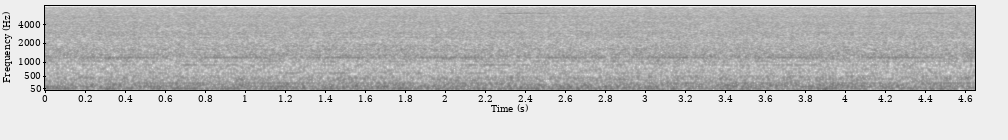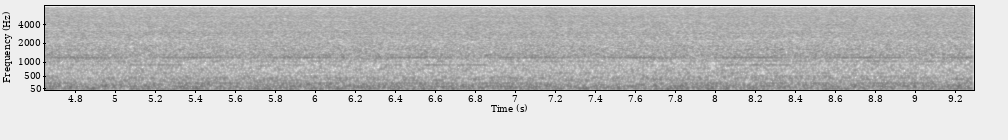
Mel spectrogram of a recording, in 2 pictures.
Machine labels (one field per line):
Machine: slide rail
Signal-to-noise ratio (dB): -6 dB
